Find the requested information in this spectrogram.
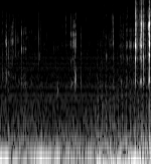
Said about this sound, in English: It's really, I know, it's so funny watching both of them get so close to the mic and then just chew. This is what I feel like I sound like in class whenever I eat.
